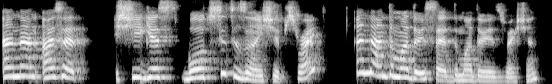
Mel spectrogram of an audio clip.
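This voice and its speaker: A woman's voice: sits high, sing-song, moderate pace, bright, forceful tone. A Turkish woman speaking English with a Turkish accent, talking in an emphatic, indignant way during a casual interview and often restarting her sentences. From Turkey. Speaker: interview guest.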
